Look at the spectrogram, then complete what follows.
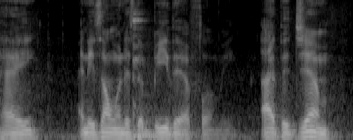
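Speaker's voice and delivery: plain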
